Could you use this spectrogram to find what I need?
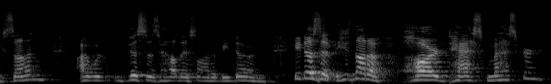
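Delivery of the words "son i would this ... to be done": low, soft fatherly correction; gentle. Acted. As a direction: say it gently, lower and softer, guiding a son. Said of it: "ever so gently".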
